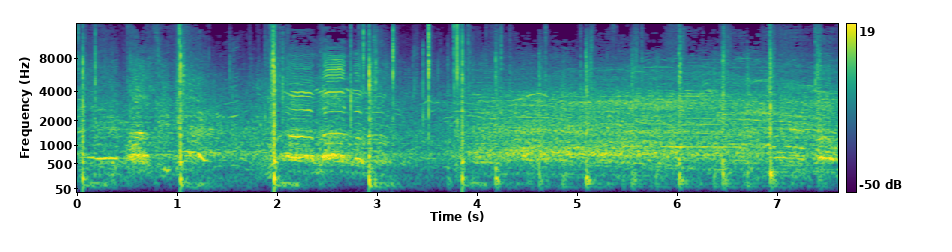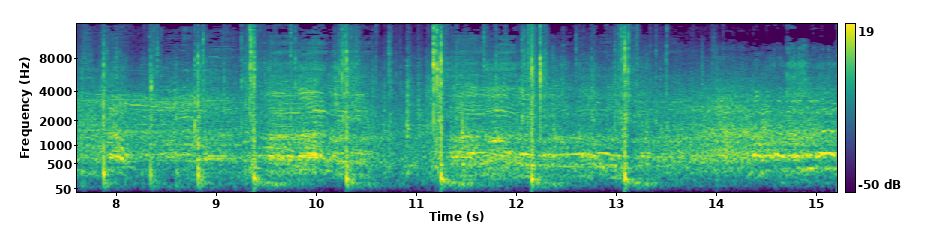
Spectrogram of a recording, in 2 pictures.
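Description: Fans clap their hands sharply.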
